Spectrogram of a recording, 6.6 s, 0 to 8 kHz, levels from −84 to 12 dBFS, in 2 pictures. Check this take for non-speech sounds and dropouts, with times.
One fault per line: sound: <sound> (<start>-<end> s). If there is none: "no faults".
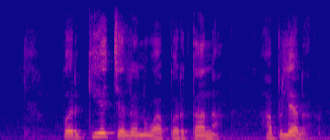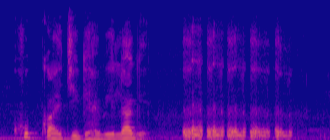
sound: laugh (5.1-6.2 s)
